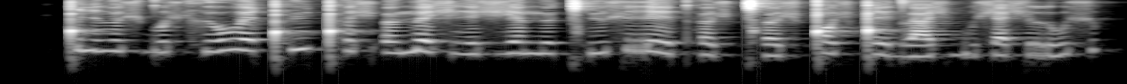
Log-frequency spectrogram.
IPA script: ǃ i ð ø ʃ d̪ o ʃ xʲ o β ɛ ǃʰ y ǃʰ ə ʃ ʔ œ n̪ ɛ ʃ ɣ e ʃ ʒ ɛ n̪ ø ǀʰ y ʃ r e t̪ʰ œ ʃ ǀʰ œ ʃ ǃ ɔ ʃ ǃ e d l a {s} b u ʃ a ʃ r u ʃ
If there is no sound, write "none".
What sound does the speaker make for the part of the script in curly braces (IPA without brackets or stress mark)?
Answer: ʃ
